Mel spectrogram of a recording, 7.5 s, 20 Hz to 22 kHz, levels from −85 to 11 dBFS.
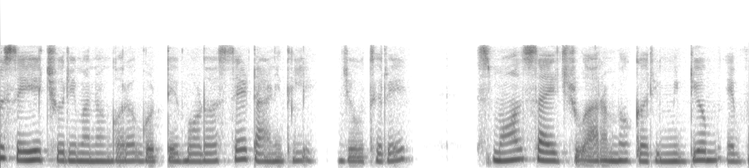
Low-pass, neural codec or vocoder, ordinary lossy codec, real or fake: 7.2 kHz; none; MP3, 64 kbps; real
